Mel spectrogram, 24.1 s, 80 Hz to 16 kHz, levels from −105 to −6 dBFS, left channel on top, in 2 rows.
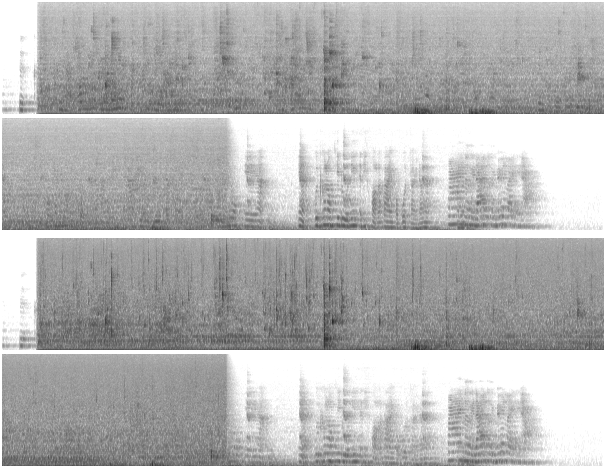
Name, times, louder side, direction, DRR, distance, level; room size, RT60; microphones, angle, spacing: sound 1, 0.7-16.5, right 6 dB, 90° right, 0.3 m, -37 dB
voice 1, 1.1-4.3 4.6-4.8 5.5-10.3 10.7-11.7 12.5-17.3 18.0-20.6 21.1-21.3, left 4 dB, 70° left, 2 dB, 0.3 m, -52 dB
Fowl / Bird, 6.8-21.5, equal, 5° left, 0.6 m, -45 dB
voice 2, 11.2-11.8 20.9-22.6, right 1 dB, 55° right, -2 dB, 1.0 m, -52 dB
4.6 x 3.2 x 2.5 m, 0.98 s
head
